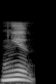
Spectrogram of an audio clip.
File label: "ngiet4", taiwanese syllables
